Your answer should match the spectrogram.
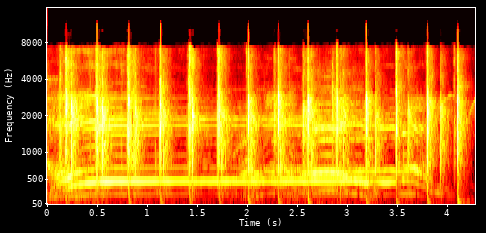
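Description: An audience claps to welcome a preacher, the claps falling in a steady rhythm over sustained musical tones and growing quicker near the end.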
